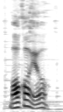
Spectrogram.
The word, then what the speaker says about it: 먹어요: Add yo to this and we have 먹어요, which is pronounced 먹어요.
